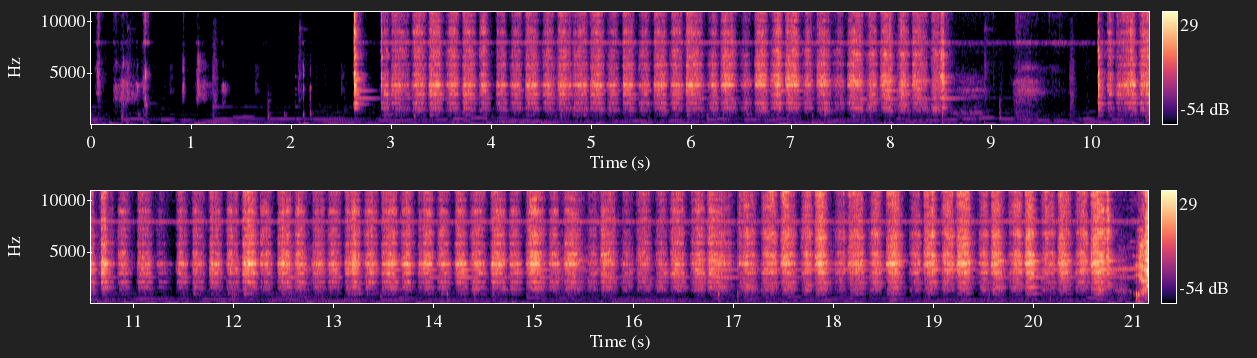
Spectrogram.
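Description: Sharpened flat metal spudger scrapes in repeated short rasping strokes, sparse at first and then dense and continuous, close up with no talking.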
